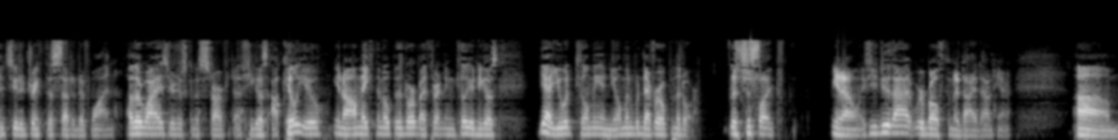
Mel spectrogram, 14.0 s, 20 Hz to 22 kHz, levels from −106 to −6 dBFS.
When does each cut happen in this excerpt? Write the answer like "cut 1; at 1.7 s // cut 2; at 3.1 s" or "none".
none

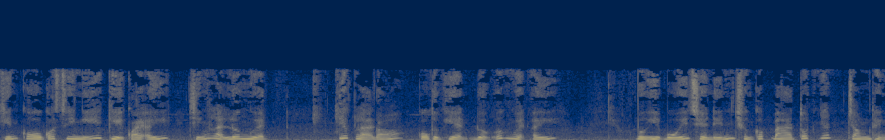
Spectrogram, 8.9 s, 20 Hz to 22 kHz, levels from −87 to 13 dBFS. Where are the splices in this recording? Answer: cut 1; at 3.7 s // cut 2; at 4.3 s

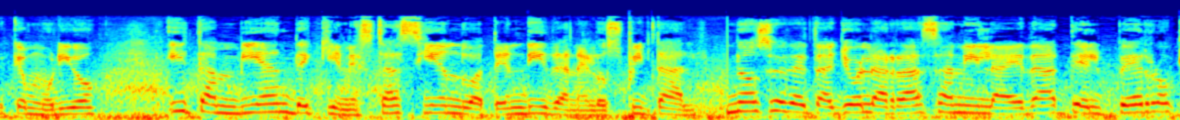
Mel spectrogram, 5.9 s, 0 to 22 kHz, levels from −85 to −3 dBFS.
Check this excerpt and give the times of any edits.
none

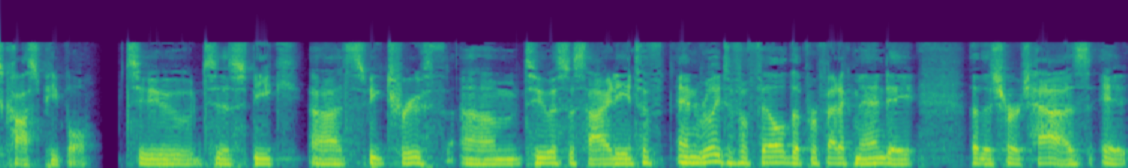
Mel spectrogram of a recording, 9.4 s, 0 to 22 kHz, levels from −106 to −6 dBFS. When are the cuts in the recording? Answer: none

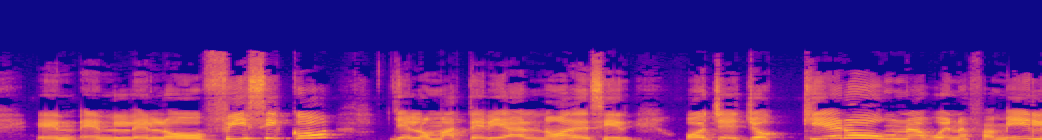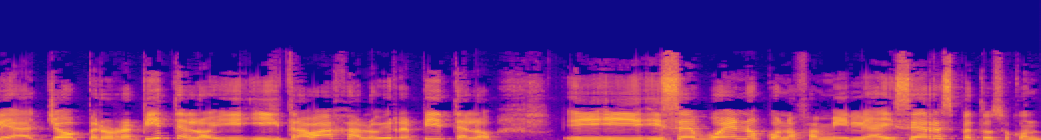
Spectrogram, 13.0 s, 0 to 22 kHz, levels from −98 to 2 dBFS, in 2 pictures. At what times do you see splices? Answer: none

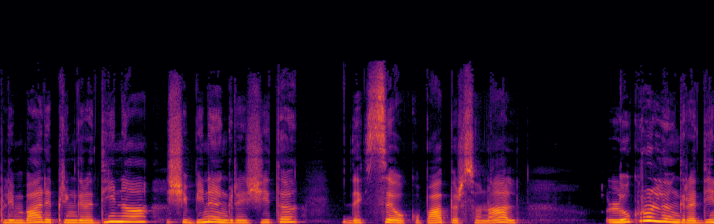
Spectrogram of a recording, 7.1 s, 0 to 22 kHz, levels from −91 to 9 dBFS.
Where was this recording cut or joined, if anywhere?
cut 1; at 1.7 s // cut 2; at 3.6 s

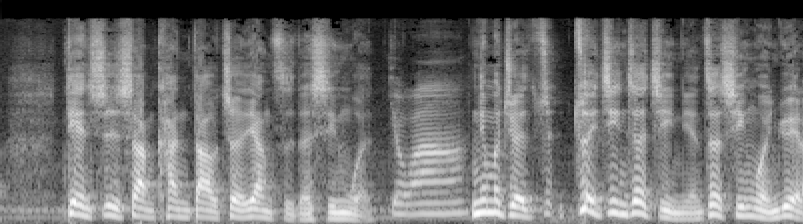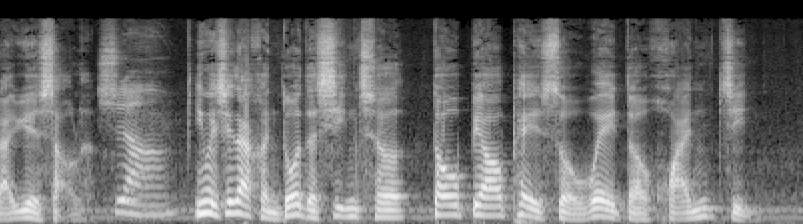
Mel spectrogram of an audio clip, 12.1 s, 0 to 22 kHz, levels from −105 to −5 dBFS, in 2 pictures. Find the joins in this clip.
cut 1; at 9.2 s

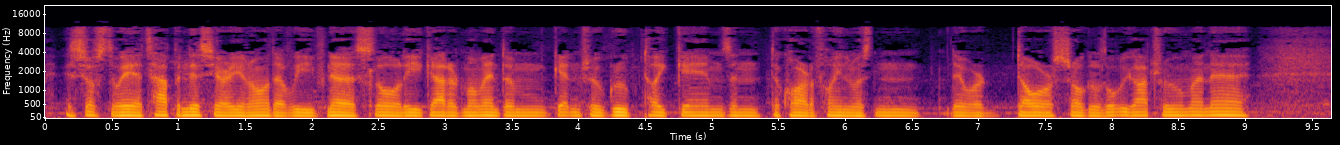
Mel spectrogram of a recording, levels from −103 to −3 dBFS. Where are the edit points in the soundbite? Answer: cut 1; at 2.1 s // cut 2; at 4.4 s // cut 3; at 5.4 s // cut 4; at 6.2 s // cut 5; at 6.8 s // cut 6; at 7.9 s

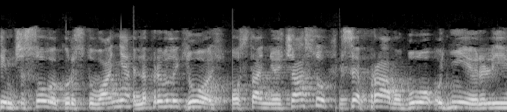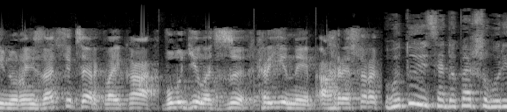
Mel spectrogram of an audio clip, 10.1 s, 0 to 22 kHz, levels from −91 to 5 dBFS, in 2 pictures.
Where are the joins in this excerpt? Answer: cut 1; at 1.8 s // cut 2; at 4.3 s // cut 3; at 7.2 s

